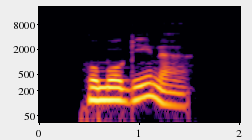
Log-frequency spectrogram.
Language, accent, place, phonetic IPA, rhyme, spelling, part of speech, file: German, Germany, Berlin, [ˌhomoˈɡeːnɐ], -eːnɐ, homogener, adjective, De-homogener.ogg
- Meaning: inflection of homogen: 1. strong/mixed nominative masculine singular 2. strong genitive/dative feminine singular 3. strong genitive plural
